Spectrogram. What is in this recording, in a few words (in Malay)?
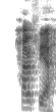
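"harfiah", Malay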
